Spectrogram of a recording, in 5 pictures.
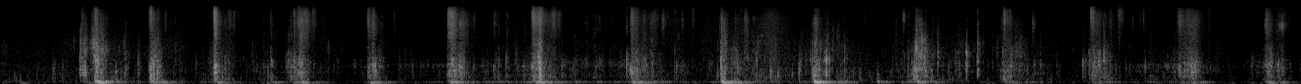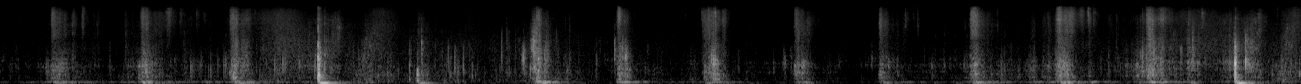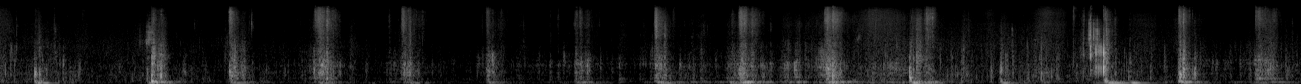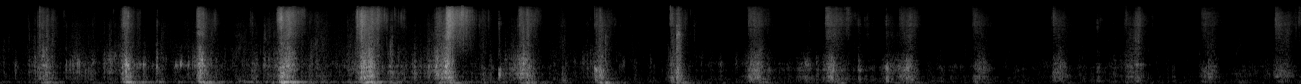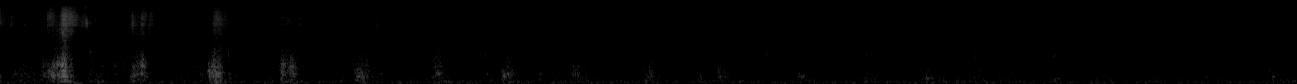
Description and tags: Marching off
MS stereo direct to ProTools with 2 AKG 414 mics, focusrite pre-amps. Walking with boots on gravel around the mics and then off into the night. January in Provence - peculiar ambiance
crunch, feet, disappear, marching, night, distance, provence, gravel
